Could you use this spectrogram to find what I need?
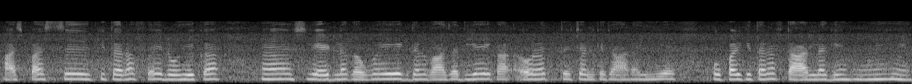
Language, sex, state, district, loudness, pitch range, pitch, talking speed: Hindi, female, Bihar, Lakhisarai, -17 LUFS, 220-240 Hz, 230 Hz, 175 wpm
